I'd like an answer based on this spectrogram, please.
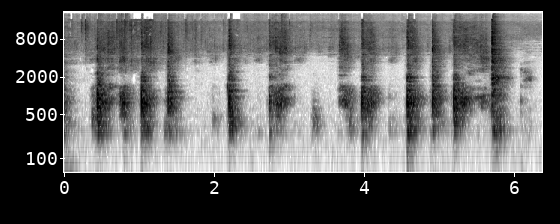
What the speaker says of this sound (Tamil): மிளகு வெந்தயம் சேர்த்துக்கிறேன். அடுப்பை நல்லா மீடியம் ஃப்ளேமில் வச்சு நல்லா ஒரு பொன்னிறமாக ஆகிற அளவுக்கு இதை வறுக்கணும்.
